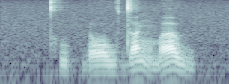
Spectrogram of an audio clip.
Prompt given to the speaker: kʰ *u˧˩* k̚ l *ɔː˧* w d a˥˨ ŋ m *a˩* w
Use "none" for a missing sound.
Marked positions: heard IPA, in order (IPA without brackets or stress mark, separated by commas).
u˧˩, ɔː˧, a˥˨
